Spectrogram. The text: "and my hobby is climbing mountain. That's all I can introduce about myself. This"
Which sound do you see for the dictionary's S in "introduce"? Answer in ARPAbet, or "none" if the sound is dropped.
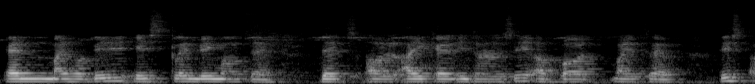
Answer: none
